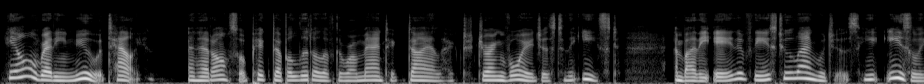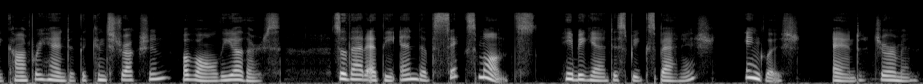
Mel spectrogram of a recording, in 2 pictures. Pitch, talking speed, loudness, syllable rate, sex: 205 Hz, 170 wpm, -19 LUFS, 5.0 syllables/s, female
